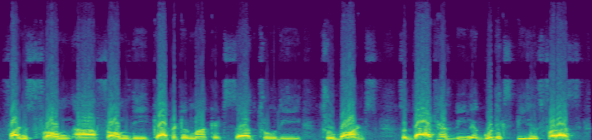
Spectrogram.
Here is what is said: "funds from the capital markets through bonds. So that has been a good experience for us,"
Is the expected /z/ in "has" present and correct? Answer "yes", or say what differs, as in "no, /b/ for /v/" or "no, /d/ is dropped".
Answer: yes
